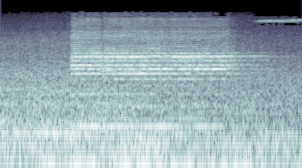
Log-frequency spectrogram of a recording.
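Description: Heavy traffic on Alexandria's seafront boulevard gives a steady, dense roar of engines and road noise. A long, sustained horn tone rises above it partway through.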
